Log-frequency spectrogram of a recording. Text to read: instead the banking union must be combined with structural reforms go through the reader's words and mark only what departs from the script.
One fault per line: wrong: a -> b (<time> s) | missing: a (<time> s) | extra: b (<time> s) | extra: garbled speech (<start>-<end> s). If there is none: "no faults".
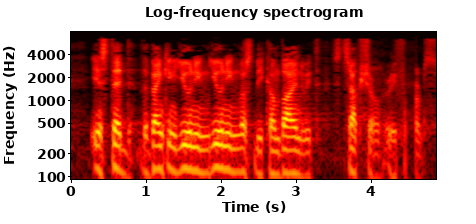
extra: union (1.9 s)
